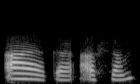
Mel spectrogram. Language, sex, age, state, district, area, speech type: Telugu, female, 18-30, Telangana, Nizamabad, urban, conversation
